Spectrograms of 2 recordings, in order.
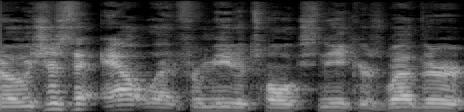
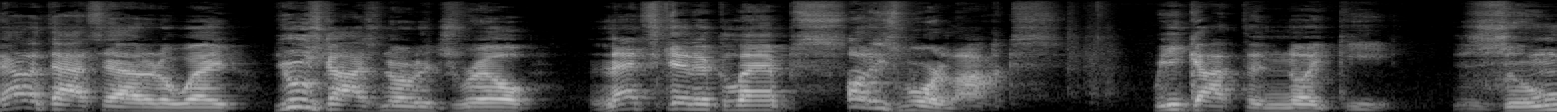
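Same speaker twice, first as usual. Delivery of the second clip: natural, everyday Philadelphia accent. After saying they're from philly, starting a sneaker video, in a philadelphia accent. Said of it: "one hundred percent authentic, hands down Philadelphia accent".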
